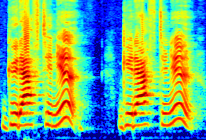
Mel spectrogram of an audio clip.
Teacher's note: Eu junto e ainda, como no inglês americano, o D e o T, eles soam como R.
